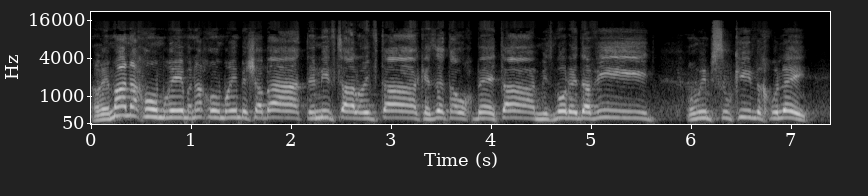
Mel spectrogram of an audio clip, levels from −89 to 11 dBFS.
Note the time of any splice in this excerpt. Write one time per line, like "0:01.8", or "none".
none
